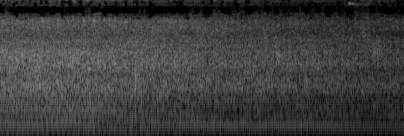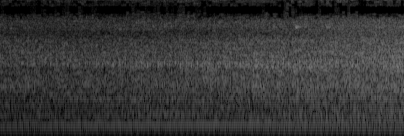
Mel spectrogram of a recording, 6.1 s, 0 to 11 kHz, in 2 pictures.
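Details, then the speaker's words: Craftsman 6.75HP self-propelled lawn mower after moving the bent throttle cable to the furthest forward hole to hold throttle wide open (previously not getting enough throttle); steady even drone at constant pitch, no surging; normal running at full throttle. "right, guys. It runs pretty good."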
